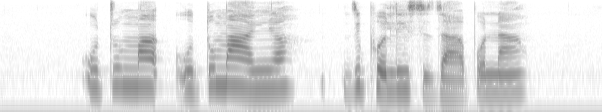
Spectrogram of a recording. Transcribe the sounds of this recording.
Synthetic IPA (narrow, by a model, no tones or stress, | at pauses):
utʼumaɲwa | d͡zipʰolisid͡zapʼɔna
